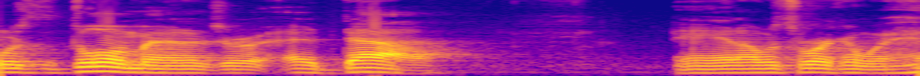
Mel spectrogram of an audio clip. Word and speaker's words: Tao: And Dow, which most people pronounce Tao. – Whoops. – Yeah. T-A-O, it's pronounced Dow in the Venetian.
